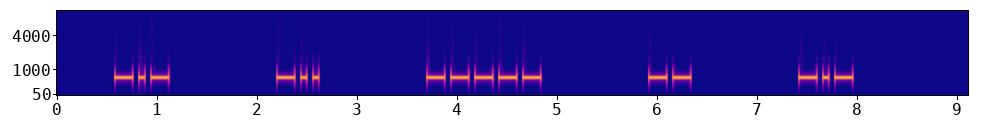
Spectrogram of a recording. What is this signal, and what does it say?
Morse code, heard as a keyed tone, about 20 wpm, spaced as for 7 wpm, 700 Hz. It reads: KD0MK
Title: USA Call Signs - 5 Characters - 6x Character Spacing - 20wpm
